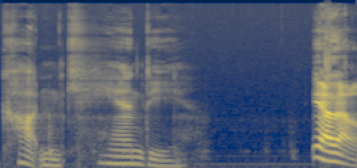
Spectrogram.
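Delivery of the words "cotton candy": very quiet, low, sultry whisper, "candy" stretched out. Narrator reads a line whispered into Pinky's ear, sexy Fluttershy voice. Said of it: "a sexual Fluttershy saying cotton candy".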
